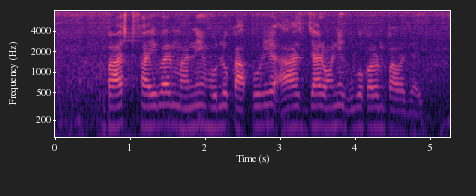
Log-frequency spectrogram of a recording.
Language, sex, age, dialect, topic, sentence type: Bengali, male, <18, Northern/Varendri, agriculture, statement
